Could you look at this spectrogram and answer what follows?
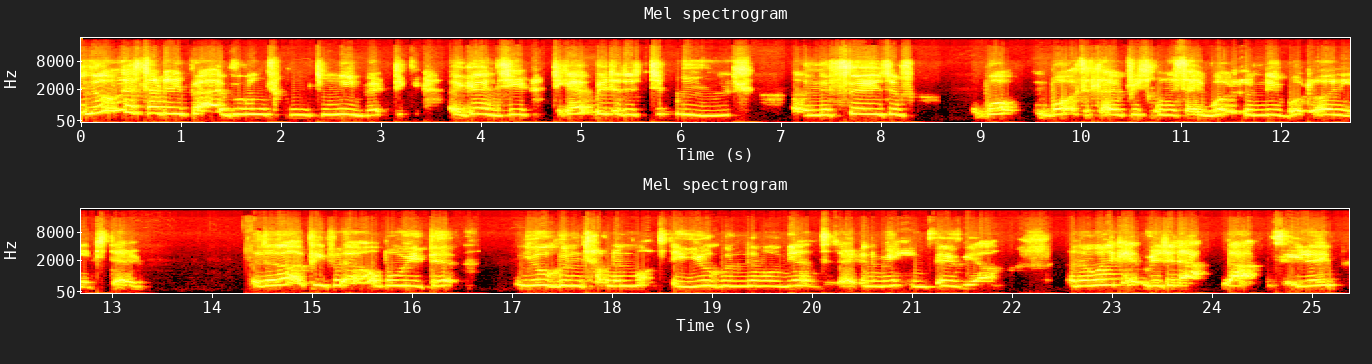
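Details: Dysarthria in an adult woman with cerebral palsy, which is stated to affect her speech.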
